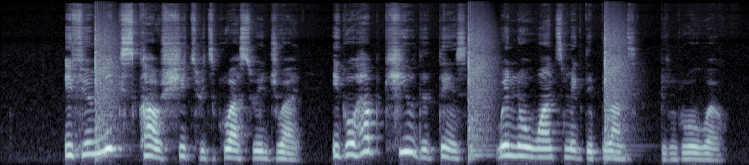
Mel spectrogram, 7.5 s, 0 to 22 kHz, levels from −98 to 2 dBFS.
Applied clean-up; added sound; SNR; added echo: none; Snare drum; 13 dB; none.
